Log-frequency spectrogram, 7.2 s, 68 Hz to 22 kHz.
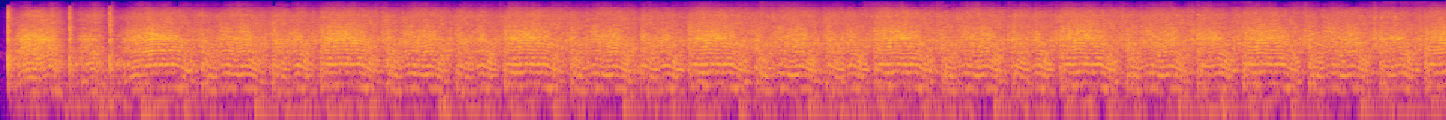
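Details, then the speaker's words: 6.5 turbo diesel Suburban with newly installed starter: starter spins the engine in a steady, even rhythm but it never fires; cranking with no start, consistent with no fuel reaching the injection pump. "okay we know she's cranking now so that's a check we can call that a check"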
